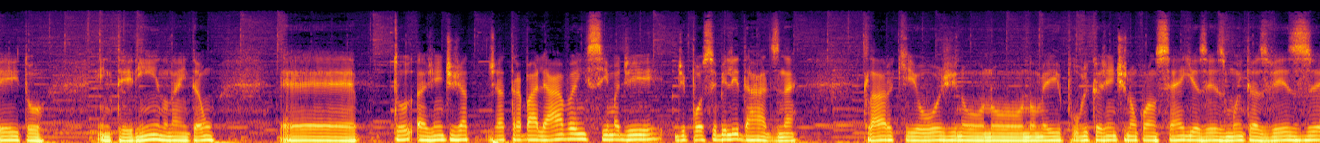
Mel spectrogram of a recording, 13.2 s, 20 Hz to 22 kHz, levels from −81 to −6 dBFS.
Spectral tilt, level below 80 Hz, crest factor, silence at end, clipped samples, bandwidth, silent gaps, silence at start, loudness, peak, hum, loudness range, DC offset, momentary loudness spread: -6 dB/octave; -28 dBFS; 10 dB; 0 s; under 0.1%; 15 kHz; none; 0 s; -11 LUFS; 0 dBFS; none; 2 LU; under 0.1%; 8 LU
